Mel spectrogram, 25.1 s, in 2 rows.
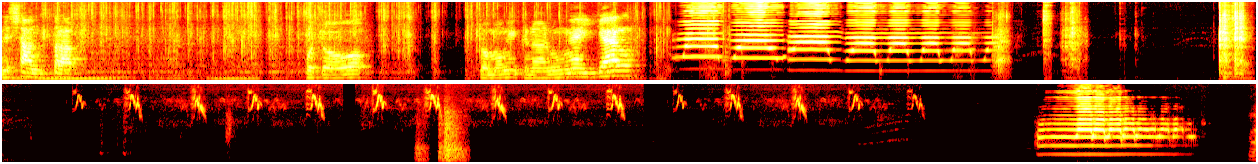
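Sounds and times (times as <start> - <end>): birds chirping: 13.2 - 21.9
loud thump: 16.7 - 17.2
sharp knocks: 16.7 - 17.3.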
